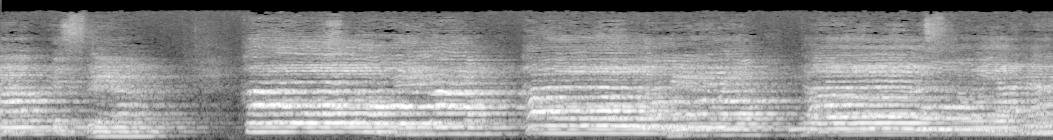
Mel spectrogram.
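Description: Small mixed choir of four voices, three women and a man, singing a cappella in sustained chords. The singing fades out for a breath and comes back in strongly just before two seconds in, then moves to a new chord about four seconds in.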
